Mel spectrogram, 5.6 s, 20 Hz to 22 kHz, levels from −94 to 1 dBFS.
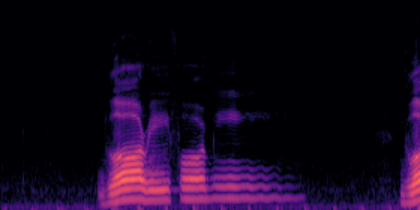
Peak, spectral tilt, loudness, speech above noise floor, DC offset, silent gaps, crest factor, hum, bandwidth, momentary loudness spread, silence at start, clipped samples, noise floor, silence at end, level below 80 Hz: -18 dBFS; -7 dB/octave; -34 LUFS; 40 dB; under 0.1%; none; 20 dB; none; 8.2 kHz; 20 LU; 1.35 s; under 0.1%; -74 dBFS; 0 s; -70 dBFS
